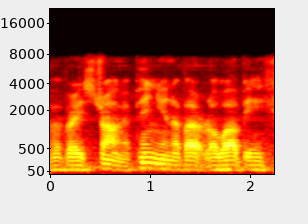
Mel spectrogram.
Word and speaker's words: Rawabi: Tell us about the planned community for affluent Palestinians, Rawabi, if I'm saying that correctly. – Yes. Rawabi is a very controversial city being built on a hill just north of Ramallah.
